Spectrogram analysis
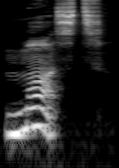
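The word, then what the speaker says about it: ماست: Now an word that you can say with the syllables must.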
